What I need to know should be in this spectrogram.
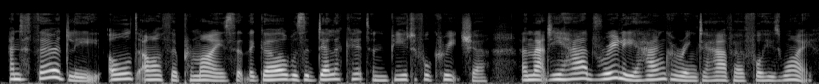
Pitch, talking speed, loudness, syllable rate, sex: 210 Hz, 200 wpm, -17 LUFS, 5.4 syllables/s, female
